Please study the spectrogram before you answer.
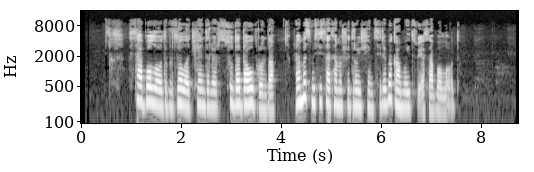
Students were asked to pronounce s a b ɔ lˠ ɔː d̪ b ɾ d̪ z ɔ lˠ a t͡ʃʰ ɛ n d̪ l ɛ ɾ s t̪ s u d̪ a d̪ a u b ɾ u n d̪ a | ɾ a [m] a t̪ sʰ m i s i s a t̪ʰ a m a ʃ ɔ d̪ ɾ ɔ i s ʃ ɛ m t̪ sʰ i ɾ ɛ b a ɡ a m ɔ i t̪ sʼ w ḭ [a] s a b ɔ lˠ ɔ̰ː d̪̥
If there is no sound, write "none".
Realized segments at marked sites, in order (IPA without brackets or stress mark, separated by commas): m, a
